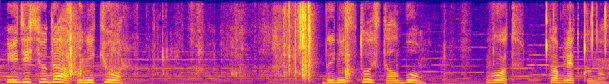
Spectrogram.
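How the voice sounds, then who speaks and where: A woman's voice: medium pitch, unhurried, close to an everyday voice. Visual novel mother, played by a woman: stern, nagging, impatient, ordinary female register, prominent music behind. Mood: scolding. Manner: curt, nagging, commanding. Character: stern irritable mother scolding her young son. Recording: game audio under loud music.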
